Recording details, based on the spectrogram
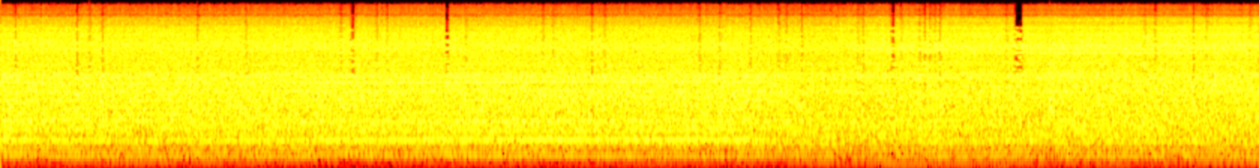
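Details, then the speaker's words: Engine restarted after fuel injector balance test and disconnecting the tester: catches and settles into smooth even idle, hum easing slightly lower after a few seconds; normal idle. "all right there you go start it right up I am pretty good"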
